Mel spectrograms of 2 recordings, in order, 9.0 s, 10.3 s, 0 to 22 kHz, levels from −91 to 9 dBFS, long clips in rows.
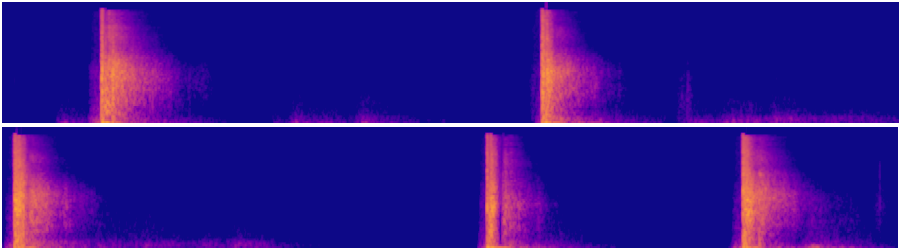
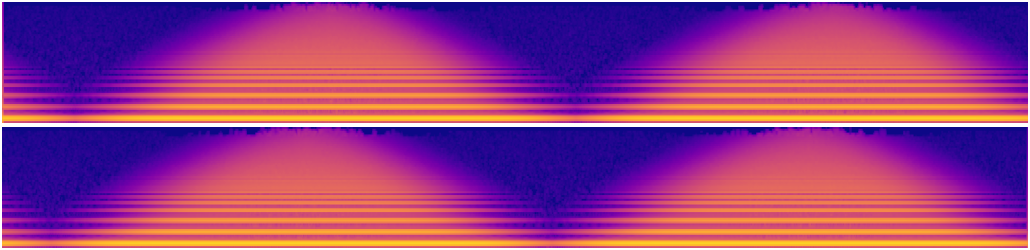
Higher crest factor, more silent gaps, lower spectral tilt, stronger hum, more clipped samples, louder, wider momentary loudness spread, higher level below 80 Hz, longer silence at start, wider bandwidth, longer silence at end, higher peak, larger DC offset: first, 24 dB vs 4 dB; first, 1.25-1.34 s, 2.36-2.63 s, 6.10-6.85 s, 7.67-8.11 s vs none; second, -1.5 dB/octave vs -7 dB/octave; neither; neither; second, -17 LUFS vs -4 LUFS; first, 17 LU vs 10 LU; first, -36 dBFS vs -56 dBFS; first, 0.5 s vs 0 s; first, 16 kHz vs 12.5 kHz; first, 0.6 s vs 0 s; about the same, 0 dBFS vs 0 dBFS; neither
